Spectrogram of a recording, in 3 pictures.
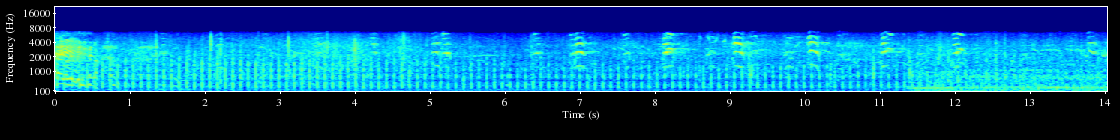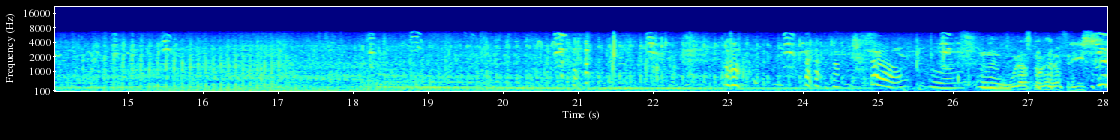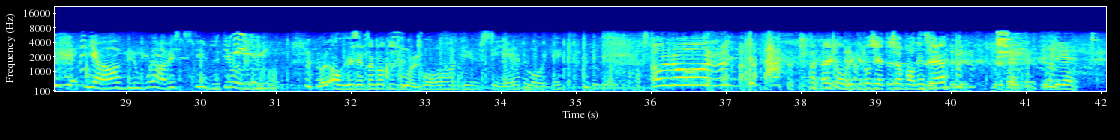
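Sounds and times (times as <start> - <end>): motorboat engine putt-putt: 0.0 - 41.3
steady low hum: 0.0 - 41.3.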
